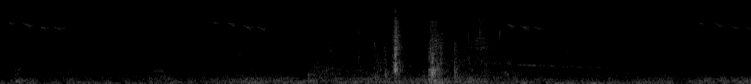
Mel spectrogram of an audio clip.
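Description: Faint birdsong: a short series of high notes, each falling in pitch, repeated four times. Two sharp clicks about four seconds in.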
